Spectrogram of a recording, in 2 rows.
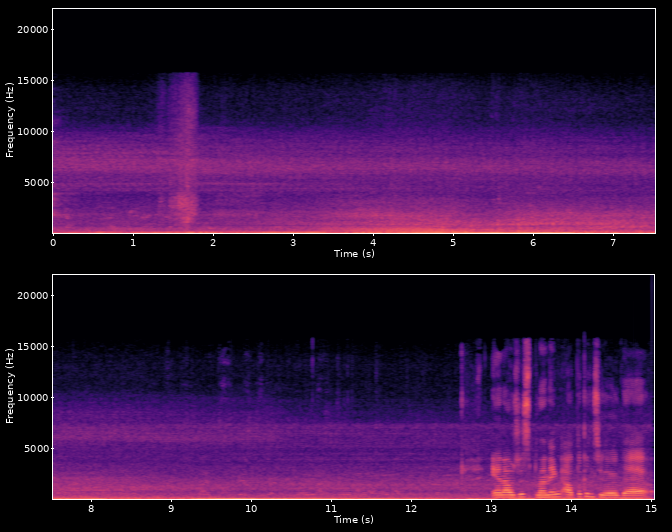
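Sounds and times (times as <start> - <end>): motor vehicle engine rumble: 0.0 - 15.0
short scratchy noise: 1.4 - 1.9.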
